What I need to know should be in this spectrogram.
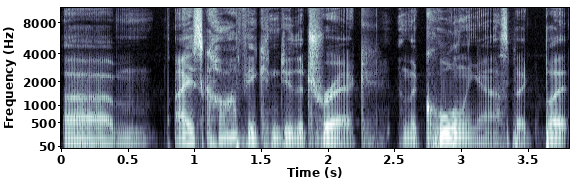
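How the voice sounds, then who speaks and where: In a dry, close recording with no echo, a man with a very deep, low pitch and vocal fry talks at a fairly slow pace with lively intonation. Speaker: podcast host. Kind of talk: casual chat. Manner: halting.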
